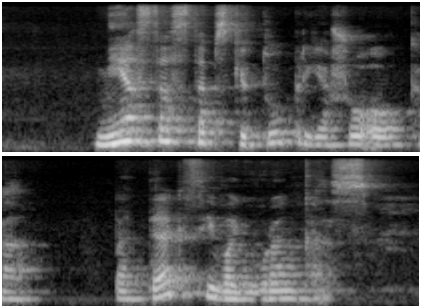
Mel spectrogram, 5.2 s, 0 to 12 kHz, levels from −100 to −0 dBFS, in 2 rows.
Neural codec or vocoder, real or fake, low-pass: vocoder, 44.1 kHz, 128 mel bands every 512 samples, BigVGAN v2; fake; 10.8 kHz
